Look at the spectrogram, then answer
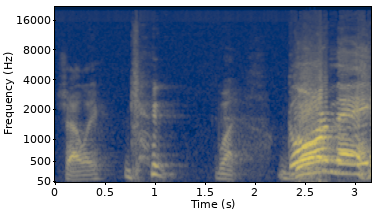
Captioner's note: laugh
